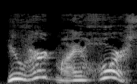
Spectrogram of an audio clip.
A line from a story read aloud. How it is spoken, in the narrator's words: screamed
